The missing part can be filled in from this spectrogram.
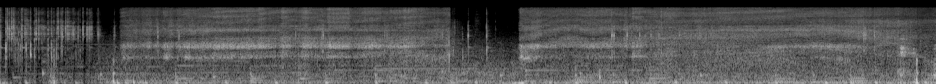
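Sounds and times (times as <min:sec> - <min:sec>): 
nearly empty aerosol spray can spraying paint onto a street in Butzbach: 0:00.0 - 0:09.3.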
